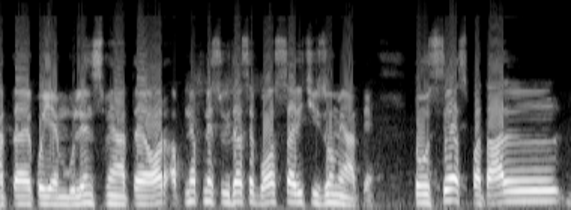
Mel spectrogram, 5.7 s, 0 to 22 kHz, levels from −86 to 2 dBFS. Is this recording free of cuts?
yes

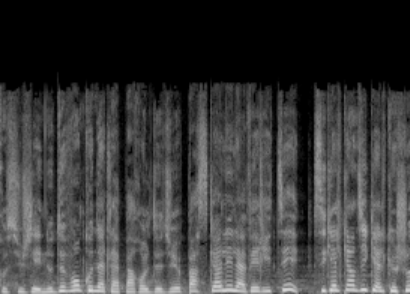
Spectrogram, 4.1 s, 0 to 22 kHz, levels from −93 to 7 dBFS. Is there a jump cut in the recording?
yes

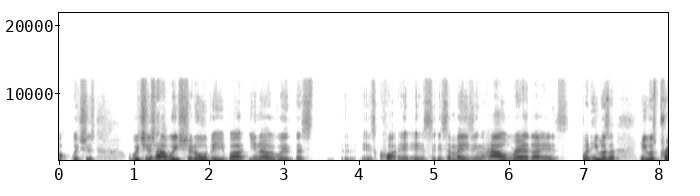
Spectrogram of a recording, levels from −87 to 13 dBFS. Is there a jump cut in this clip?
yes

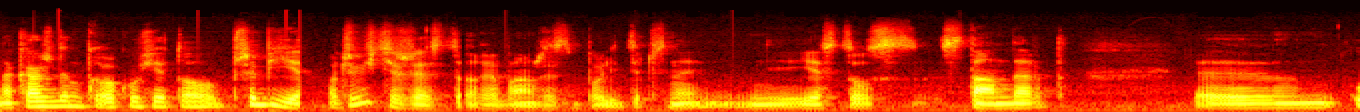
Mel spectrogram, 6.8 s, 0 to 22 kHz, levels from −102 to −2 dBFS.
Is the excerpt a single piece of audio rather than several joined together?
no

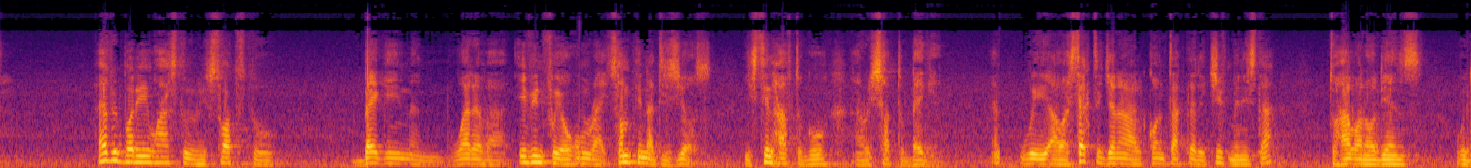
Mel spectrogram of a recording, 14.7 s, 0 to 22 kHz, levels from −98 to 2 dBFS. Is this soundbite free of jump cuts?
no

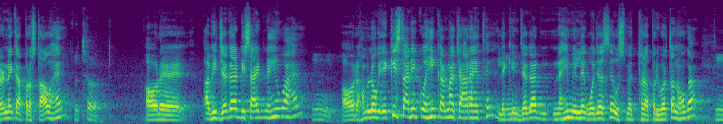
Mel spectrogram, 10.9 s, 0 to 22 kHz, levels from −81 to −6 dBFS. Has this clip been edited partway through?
no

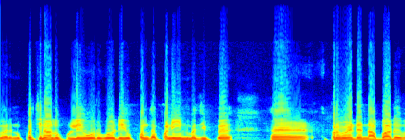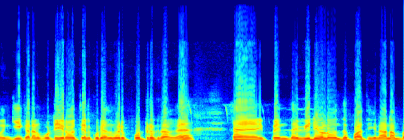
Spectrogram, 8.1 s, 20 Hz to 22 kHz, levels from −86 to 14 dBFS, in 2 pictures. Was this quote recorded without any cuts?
yes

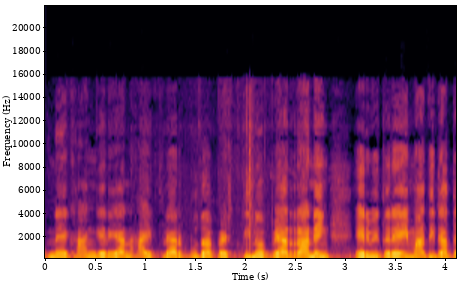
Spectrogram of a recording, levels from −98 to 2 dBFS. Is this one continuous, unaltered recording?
yes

